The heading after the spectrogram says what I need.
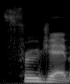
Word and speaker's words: Fruge: My last name is pronounced Fruge, by the way. Ah, Fruge. It's French.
